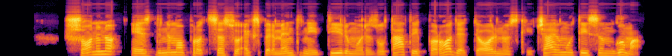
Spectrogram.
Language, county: Lithuanian, Kaunas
